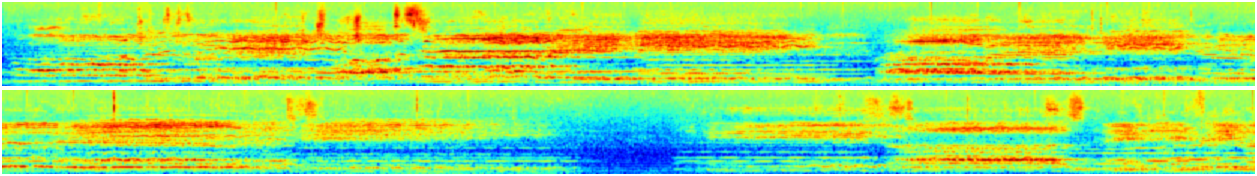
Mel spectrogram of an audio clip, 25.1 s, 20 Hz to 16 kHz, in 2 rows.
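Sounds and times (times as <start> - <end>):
choir singing: 0.0 - 18.3, 19.3 - 25.0.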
